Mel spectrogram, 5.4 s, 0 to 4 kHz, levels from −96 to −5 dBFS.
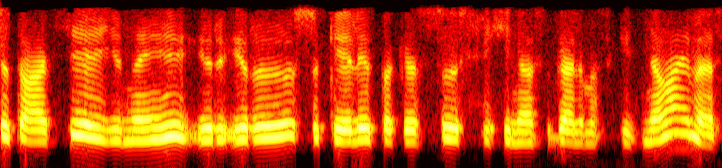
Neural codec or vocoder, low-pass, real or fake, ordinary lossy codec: none; 3.6 kHz; real; MP3, 32 kbps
